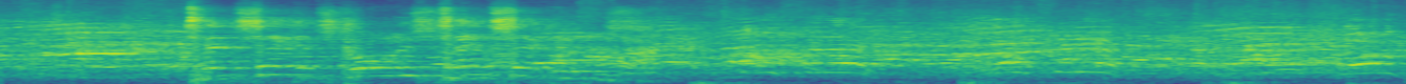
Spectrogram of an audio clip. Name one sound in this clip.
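Boxing gloves thud against a boxer's body.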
